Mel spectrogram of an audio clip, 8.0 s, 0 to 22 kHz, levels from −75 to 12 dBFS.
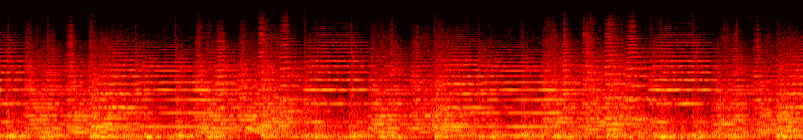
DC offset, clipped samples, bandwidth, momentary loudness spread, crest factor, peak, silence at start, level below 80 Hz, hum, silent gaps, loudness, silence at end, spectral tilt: under 0.1%; under 0.1%; 15 kHz; 3 LU; 14 dB; -6 dBFS; 0 s; -38 dBFS; none; none; -21 LUFS; 0 s; -5.5 dB/octave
